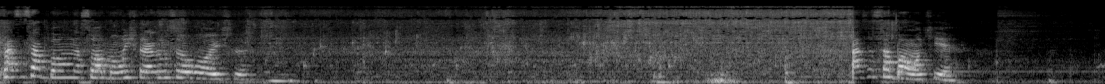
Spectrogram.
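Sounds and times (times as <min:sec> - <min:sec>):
face washing: 0:00.6 - 0:08.5
tap running into a sink: 0:02.8 - 0:09.0.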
